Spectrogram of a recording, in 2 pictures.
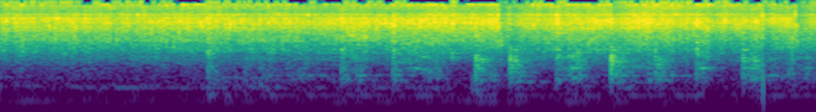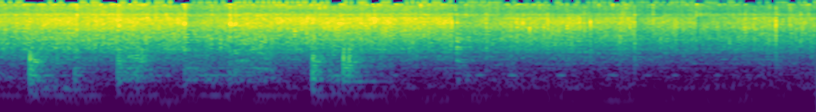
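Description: Green chillies and curry leaves crackle and sizzle in hot oil, with a steady loud hiss and scattered sharp pops and stirring clicks throughout, close up and without talk.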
